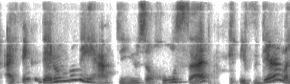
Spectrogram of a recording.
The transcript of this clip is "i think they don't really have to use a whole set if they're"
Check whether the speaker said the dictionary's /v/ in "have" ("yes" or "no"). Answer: no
